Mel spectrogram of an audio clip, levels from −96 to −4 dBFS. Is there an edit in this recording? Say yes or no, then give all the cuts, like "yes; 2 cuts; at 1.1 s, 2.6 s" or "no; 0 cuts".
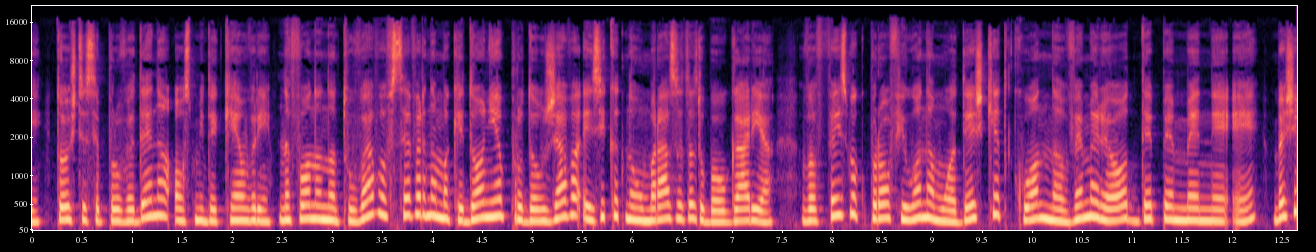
yes; 1 cut; at 6.7 s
